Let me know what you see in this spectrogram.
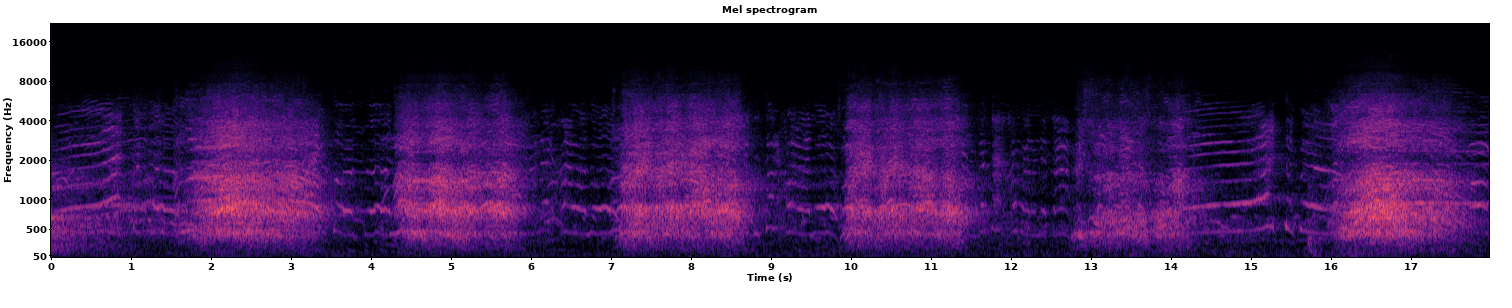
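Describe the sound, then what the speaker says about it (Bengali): A large religious gathering roars a chant of takbir in repeated loud bursts, each surge of many voices swelling and fading with short pauses between, close and overwhelming. "দাও একটা তাকবীর দাও, গলা ফাটাই তাকবীর দাও ওমরের মতো জোরে।"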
